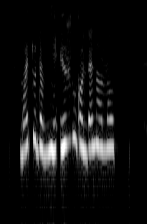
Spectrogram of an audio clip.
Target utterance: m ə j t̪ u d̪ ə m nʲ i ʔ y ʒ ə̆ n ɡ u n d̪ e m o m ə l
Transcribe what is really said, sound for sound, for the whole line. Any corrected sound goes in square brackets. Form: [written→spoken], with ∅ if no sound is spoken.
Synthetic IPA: m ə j t̪ u d̪ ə m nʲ i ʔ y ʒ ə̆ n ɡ [u→o] n d̪ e [m→n] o m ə l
